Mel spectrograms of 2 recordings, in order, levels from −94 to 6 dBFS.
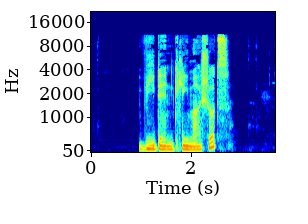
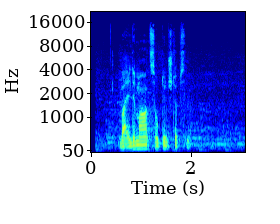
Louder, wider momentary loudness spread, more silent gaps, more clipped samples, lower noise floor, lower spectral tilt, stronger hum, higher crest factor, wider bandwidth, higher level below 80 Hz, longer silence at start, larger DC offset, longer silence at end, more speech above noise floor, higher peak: first, -21 LUFS vs -39 LUFS; second, 6 LU vs 25 LU; neither; neither; first, -82 dBFS vs -61 dBFS; about the same, -4 dB/octave vs -5 dB/octave; neither; about the same, 18 dB vs 20 dB; second, 11.5 kHz vs 16 kHz; first, -36 dBFS vs -82 dBFS; first, 0.95 s vs 0.3 s; neither; first, 0.95 s vs 0 s; first, 62 dB vs 22 dB; first, -6 dBFS vs -22 dBFS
